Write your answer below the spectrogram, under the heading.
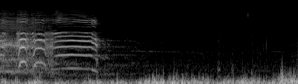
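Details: Decorative-breed rooster (Brahma and Pavlov chickens), Altai, February 2016: the last second of a loud, rich crow that bends down at its end, followed by low rumbling and handling noise.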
